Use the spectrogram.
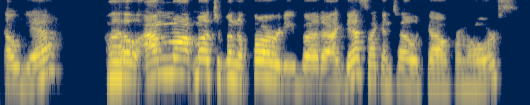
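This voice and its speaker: Woman playing hesitant, mild cowboy, bright high voice. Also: normal speed, poor audio. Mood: reluctant. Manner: hesitant, stammering, folksy. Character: mild, flustered, modest cowboy Britt, a man. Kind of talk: old-time radio western acting.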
